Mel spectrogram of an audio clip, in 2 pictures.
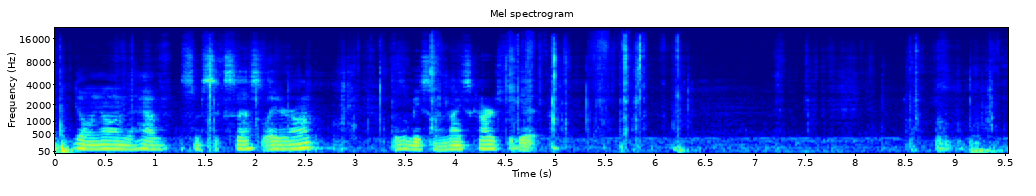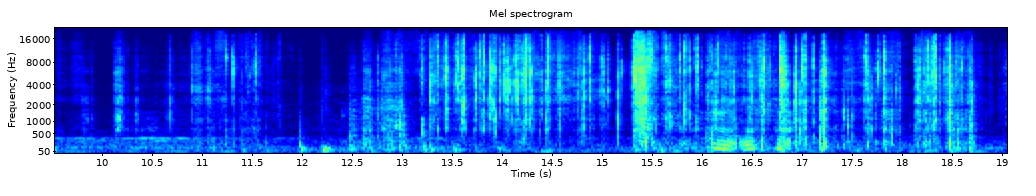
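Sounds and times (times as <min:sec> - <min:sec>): cards clicking and rustling: 0:01.5 - 0:06.4, 0:12.5 - 0:18.9
wrapper crinkling and tearing: 0:03.2 - 0:06.0, 0:10.6 - 0:11.7, 0:12.7 - 0:19.0.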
